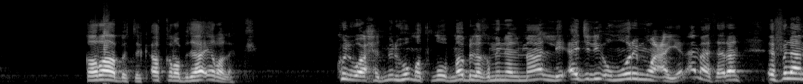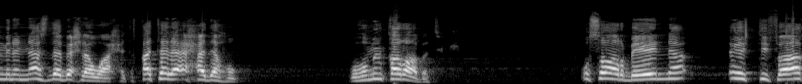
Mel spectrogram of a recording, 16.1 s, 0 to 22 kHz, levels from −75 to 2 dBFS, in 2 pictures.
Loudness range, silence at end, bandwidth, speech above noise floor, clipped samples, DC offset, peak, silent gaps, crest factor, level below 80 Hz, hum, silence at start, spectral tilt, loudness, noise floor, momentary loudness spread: 4 LU; 0 s; 10 kHz; 54 dB; under 0.1%; under 0.1%; 0 dBFS; none; 16 dB; -68 dBFS; none; 0.85 s; -5 dB/octave; -16 LUFS; -69 dBFS; 12 LU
